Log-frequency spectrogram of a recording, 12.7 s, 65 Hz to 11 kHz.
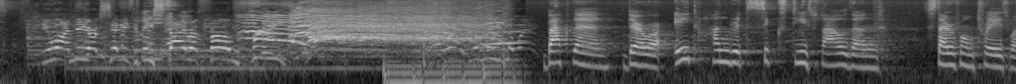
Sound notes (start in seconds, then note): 3.0 cheering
